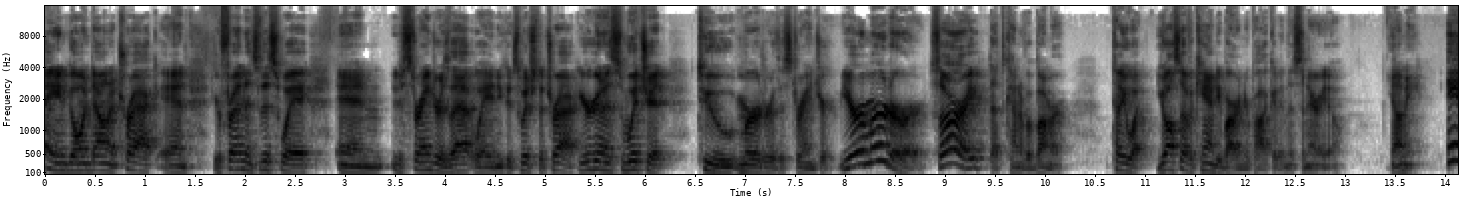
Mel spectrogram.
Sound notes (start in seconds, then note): none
